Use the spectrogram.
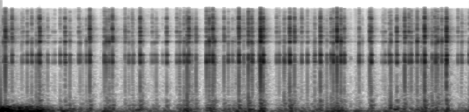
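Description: Long nails tap and scratch rapidly on the flat white metal twist lid of a full glass jar of mandarin marmalade held upside down. The result is a quick, uneven patter of dry, bright clicks with thin scratchy rasps between them and almost no ring, plus a short low thump at the very start.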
